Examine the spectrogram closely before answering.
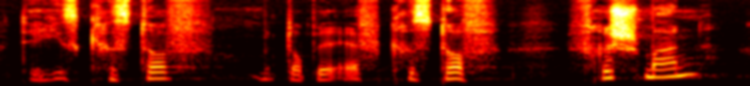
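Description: A high-pitched man at a very slow pace, his voice dry and close with no echo. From Berlin (West Berlin, Charlottenburg). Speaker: journalist and author. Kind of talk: interview. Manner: halting, many repetitions and fillers.

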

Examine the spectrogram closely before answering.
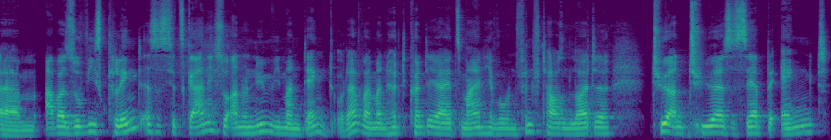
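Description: This is a man with a normal speaking voice. He talks at a moderate pace at a medium pitch. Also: ordinary pitch variation. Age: 20s. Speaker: podcast host. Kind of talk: interview. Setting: guest's family living room.

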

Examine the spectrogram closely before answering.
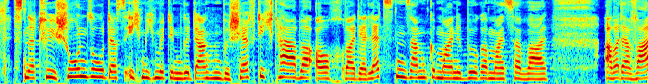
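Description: A woman talks at a fairly quick pace in a normal speaking voice with a fairly high pitch. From Lower Saxony, Barnstorf. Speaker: mayoral candidate. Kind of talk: candidate interview.

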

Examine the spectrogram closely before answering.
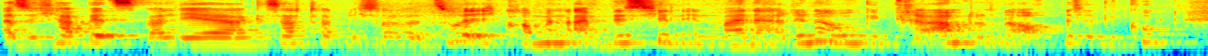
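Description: A woman at a fairly high pitch with fairly even intonation and big swings in loudness, amid noticeable background noise and audible room echo. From Germany, Lower Franconia (Rhön, Bavaria). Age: 30s. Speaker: biosphere reserve administrator, geographer. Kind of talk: interview.

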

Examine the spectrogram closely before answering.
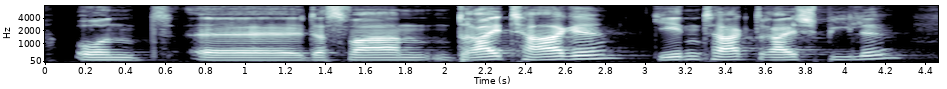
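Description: Lively intonation marks this man's speech, captured on a very clean recording with a silent background. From Schleswig-Holstein, northern Germany. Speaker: handball commentator and journalist. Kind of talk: casual interview. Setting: at his desk at home.

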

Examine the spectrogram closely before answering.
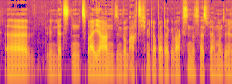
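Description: A man's very deep, low voice at a fairly quick pace, with noticeable background noise. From Saxony, Dresden. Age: 20s. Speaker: team and organisation developer. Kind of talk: casual interview. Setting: outdoors on a balcony.

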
